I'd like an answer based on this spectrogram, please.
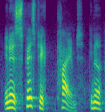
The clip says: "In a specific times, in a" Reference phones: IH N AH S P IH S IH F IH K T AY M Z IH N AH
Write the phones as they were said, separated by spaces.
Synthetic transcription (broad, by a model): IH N AH S P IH S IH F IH K T AY M S IH N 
